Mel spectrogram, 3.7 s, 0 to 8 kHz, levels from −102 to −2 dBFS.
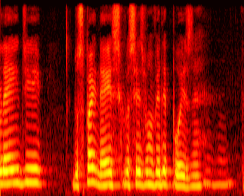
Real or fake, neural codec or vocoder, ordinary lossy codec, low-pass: real; none; none; 7.2 kHz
